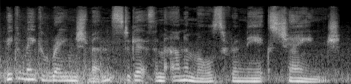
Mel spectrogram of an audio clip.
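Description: An actress playing a composed, practical park adviser in a video game, measured and businesslike. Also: female voice, fairly low pitch, lively intonation, background noise, natural voice.

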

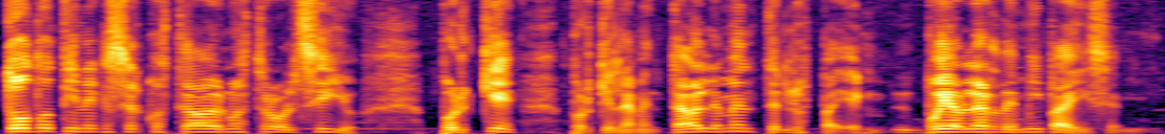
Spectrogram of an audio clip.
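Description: A man with a Chilean accent hosting a casual vlog, talking to viewers in a direct, emphatic and somewhat halting way. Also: fairly high pitch, lively intonation. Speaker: YouTube channel host. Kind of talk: casual vlog talk, answering viewer questions.

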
